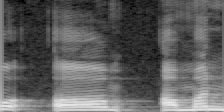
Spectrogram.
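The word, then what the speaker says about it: Aman: और क्यों नहीं करेंगे, क्योंकि इसका प्रोनाउंसिएशन ही ऐसा है। आप इसको अमन बोल रहे हैं, क्या बोल रहे हैं, इस नाम को अमन। अब न को आप ऐसे नहीं बोल रहे हैं अमन, न को खींच के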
